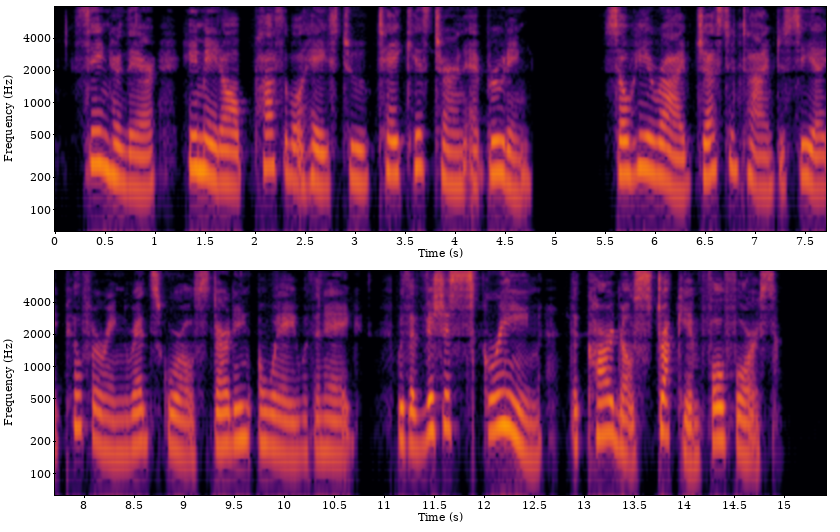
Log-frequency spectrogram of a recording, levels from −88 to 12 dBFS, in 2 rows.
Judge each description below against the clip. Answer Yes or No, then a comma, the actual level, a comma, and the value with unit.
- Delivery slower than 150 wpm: No, average, 160 wpm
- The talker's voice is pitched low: No, high, 190 Hz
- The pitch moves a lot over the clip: No, average, 4.9 semitones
